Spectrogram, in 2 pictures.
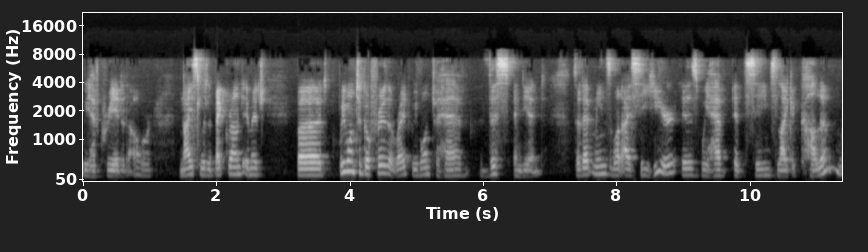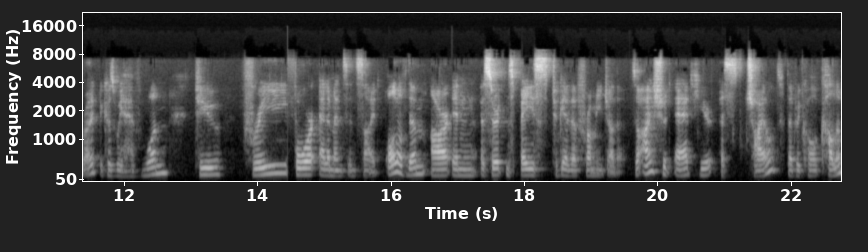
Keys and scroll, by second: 3.6 super+Right.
